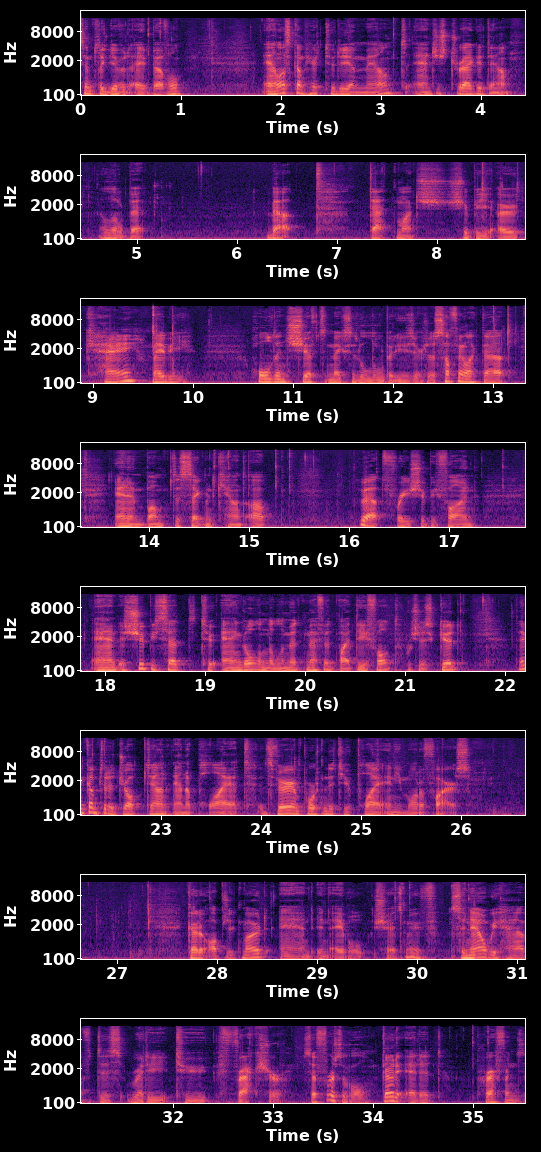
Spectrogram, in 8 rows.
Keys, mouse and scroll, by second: 16.4-22.2 middle drag, 22.2-30.2 drag, 30.2-34.1 middle drag, 30.7-31.8 scroll up 2, 31.8-34.1 scroll up 1, 34.1-35.5 drag.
